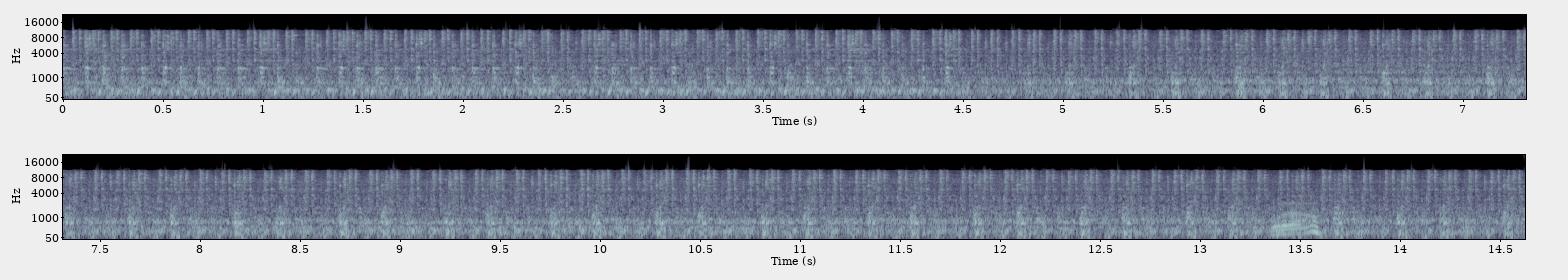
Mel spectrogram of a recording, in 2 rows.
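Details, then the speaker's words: 1993 Club Car golf cart petrol engine that had been hard to start and stalling, after a gummed carburetor was cleaned, unused over a year, oil checked: small engine idling at a steady, even pace throughout without stumbling or dying; running normally. "Yeah, I checked the oil. The oil's good. We got it running again."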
